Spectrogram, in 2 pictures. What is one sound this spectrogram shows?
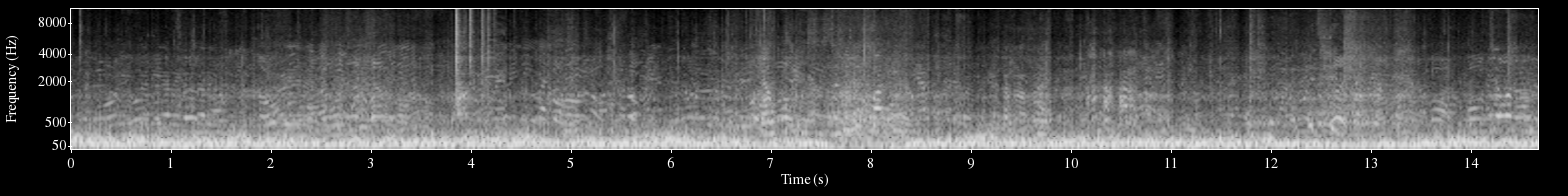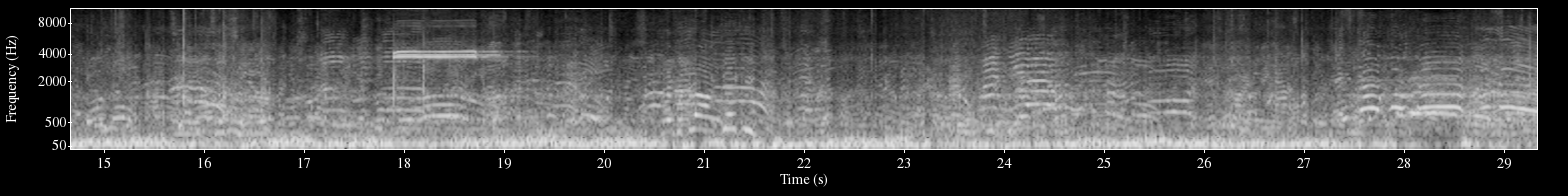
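Men and boys talk and call out nearby outdoors.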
